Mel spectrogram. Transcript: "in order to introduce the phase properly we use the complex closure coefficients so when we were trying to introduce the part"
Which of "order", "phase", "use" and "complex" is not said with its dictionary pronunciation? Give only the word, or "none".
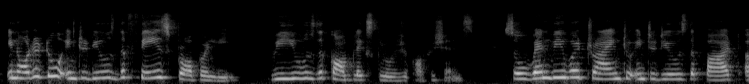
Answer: none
